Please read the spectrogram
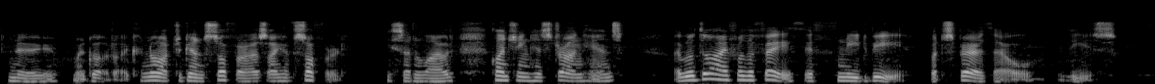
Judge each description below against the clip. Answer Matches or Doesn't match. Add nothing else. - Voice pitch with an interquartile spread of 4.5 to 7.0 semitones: Doesn't match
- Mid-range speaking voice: Matches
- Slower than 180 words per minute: Matches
